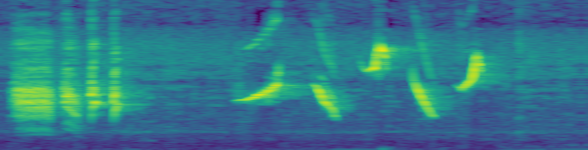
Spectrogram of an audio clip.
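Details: A long-tailed shrike sings a lure song meant to stir silent shrikes into singing. It opens with a rough, grating burst, then gives a string of thin, clear whistled slurs, some rising and some falling, each about a quarter-second apart.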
